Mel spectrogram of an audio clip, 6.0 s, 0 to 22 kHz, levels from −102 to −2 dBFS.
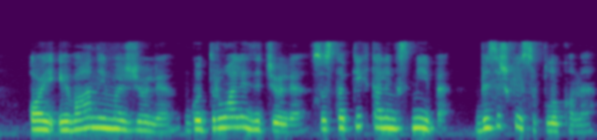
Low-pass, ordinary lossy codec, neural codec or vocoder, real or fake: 7.2 kHz; AAC, 48 kbps; none; real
